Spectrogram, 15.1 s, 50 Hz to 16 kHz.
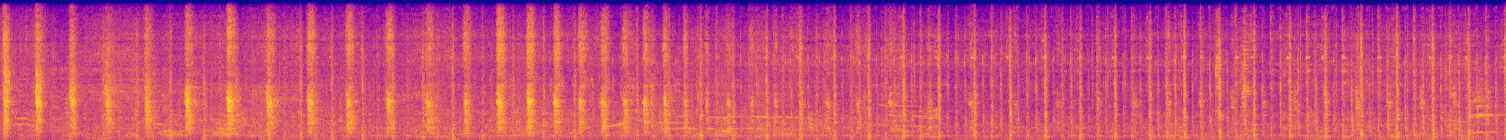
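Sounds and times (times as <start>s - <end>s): engine knocking: 0.0s - 15.0s.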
